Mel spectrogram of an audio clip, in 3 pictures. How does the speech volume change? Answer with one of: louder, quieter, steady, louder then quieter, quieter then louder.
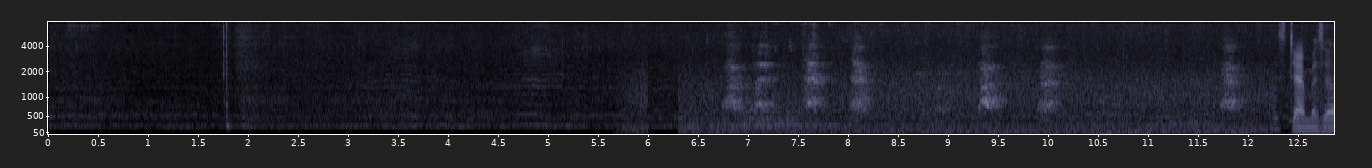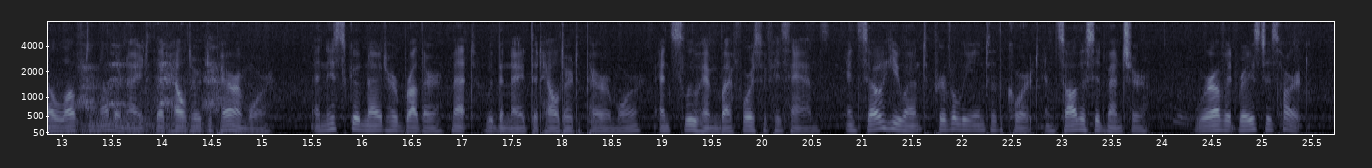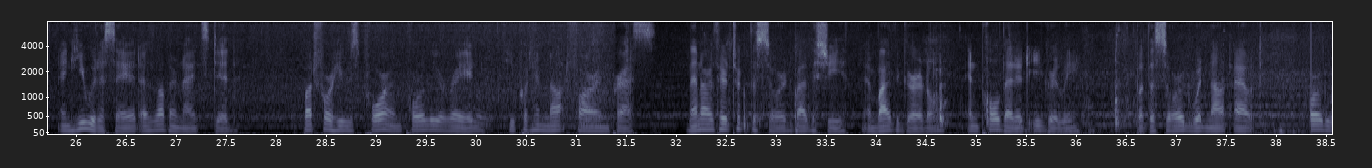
steady.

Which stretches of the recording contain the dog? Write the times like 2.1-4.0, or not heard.
5.7-15.1.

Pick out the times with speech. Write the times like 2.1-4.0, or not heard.
12.2-38.5.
